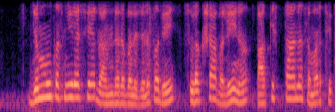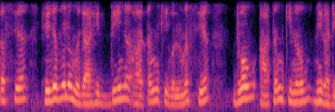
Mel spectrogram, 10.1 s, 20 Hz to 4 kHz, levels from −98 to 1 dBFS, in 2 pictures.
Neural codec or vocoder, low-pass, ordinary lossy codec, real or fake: codec, 16 kHz, 8 kbps, FreqCodec, smaller model; 3.6 kHz; Opus, 16 kbps; fake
